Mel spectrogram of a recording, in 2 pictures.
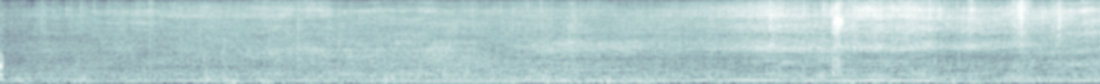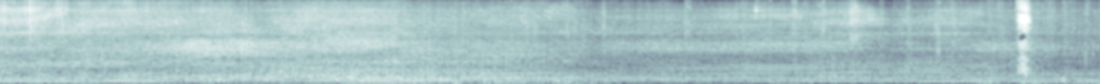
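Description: A motor vehicle running close by: a low hum that is loudest about ten to thirteen seconds in and fades away after about seventeen seconds.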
